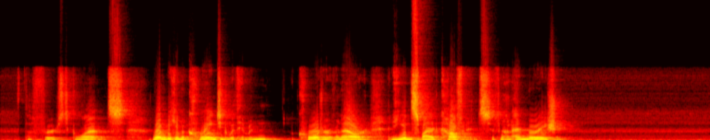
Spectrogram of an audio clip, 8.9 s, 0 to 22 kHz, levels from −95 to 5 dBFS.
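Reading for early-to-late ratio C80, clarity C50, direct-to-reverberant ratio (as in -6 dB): 14.0 dB, 11.5 dB, 9.5 dB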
